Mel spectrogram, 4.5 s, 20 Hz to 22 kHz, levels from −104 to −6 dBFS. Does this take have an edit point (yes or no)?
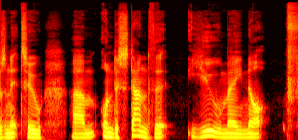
no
